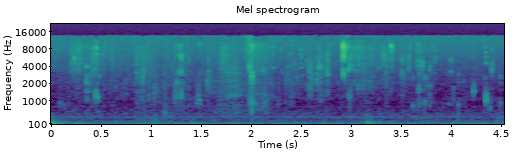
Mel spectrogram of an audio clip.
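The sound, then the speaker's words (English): Chewing of a soft, sticky green tea flavored chewy candy with paper stuck to it, with moist smacking and occasional sharper clicks repeating steadily, no voices. “This is a green tea flavored chew.”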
